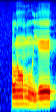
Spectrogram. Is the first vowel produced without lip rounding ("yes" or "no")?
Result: no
